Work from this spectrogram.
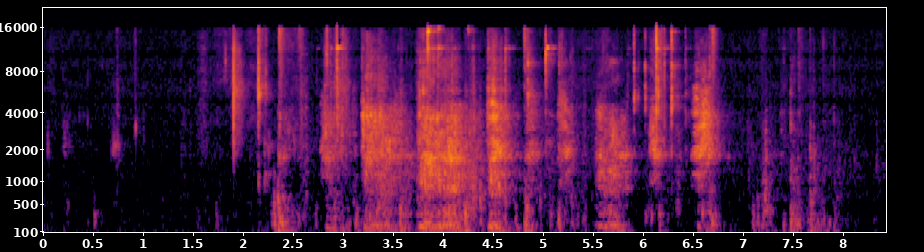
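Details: Miniature schnauzer tussling with a stuffed schnauzer Webkinz toy indoors; after a quiet start, rough, breathy growling bursts and snuffles come in uneven clusters for about six seconds, with scuffling noises between them.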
